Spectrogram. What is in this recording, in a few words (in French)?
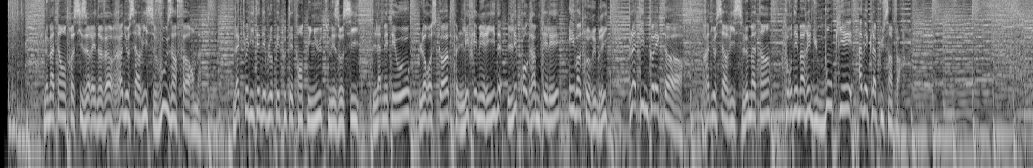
promo voix off; radio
